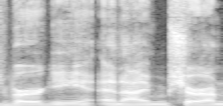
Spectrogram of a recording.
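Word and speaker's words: Berge: Cuz I've been thinking in my head Bobby Burge for the last, you know, 25 years or whatever. And I I never knew that it was pronounced Bergie.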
